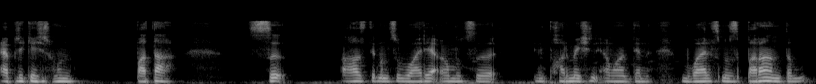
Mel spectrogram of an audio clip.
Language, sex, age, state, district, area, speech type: Kashmiri, female, 18-30, Jammu and Kashmir, Kupwara, rural, spontaneous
